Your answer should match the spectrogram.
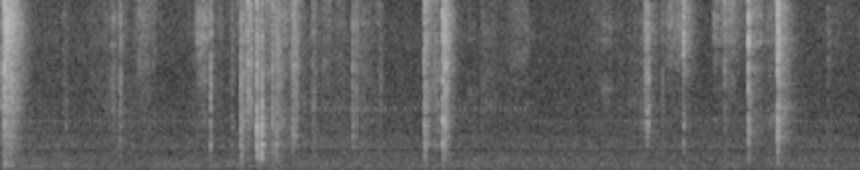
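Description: Cards being drawn and handled during a Marvel Champions game: scattered crisp flicks and snaps, a few sharper clustered ones, close and fairly quiet over a steady low hum, no talking.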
